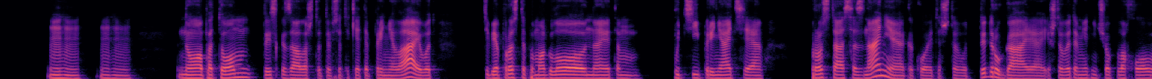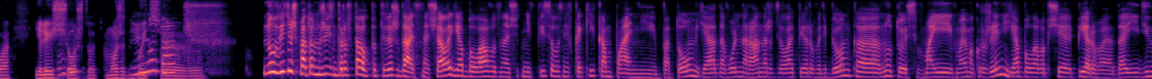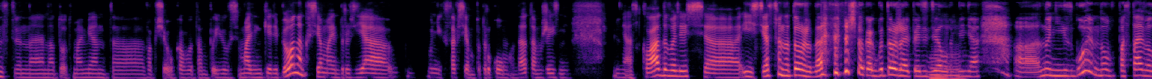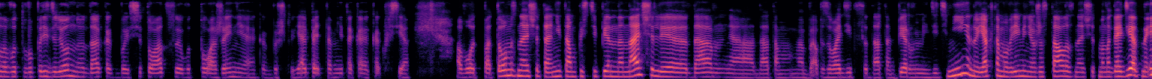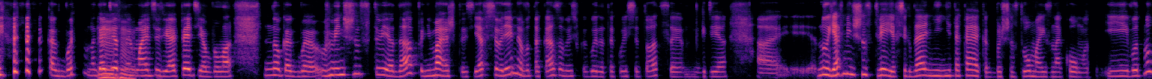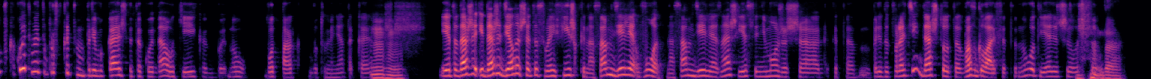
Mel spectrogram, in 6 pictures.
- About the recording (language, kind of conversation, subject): Russian, podcast, Как вы перестали сравнивать себя с другими?
- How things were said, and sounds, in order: chuckle; chuckle; joyful: "как бы многодетной матерью. Опять … меньшинстве, да, понимаешь"; chuckle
